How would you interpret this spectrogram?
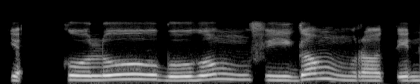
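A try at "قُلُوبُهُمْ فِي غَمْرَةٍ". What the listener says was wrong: Fi-nya panjang. Fi ghamratin. Qulubuhum fi ghamratin. Fi-nya panjang. Qulubuhum fi ghamratin.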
